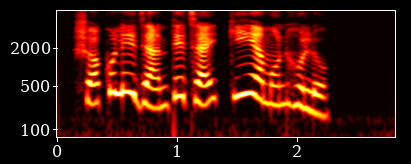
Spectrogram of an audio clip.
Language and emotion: Bengali, neutral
